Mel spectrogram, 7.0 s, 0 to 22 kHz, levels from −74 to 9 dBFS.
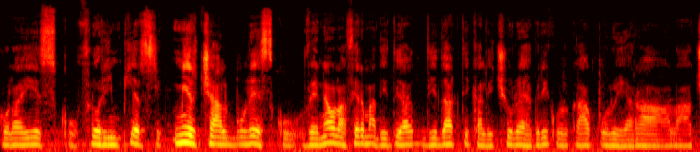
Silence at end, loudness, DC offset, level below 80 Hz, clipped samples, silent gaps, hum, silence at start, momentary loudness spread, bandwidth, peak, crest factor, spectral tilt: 0 s; -23 LUFS; under 0.1%; -48 dBFS; under 0.1%; none; none; 0 s; 10 LU; 18 kHz; -4 dBFS; 20 dB; -5 dB/octave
